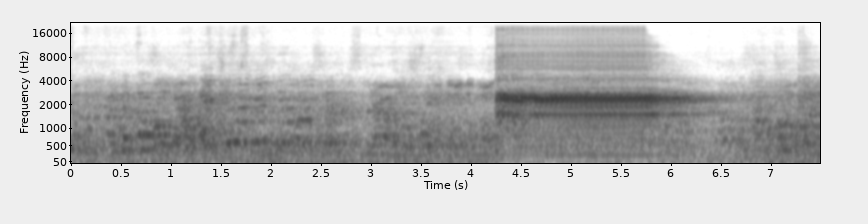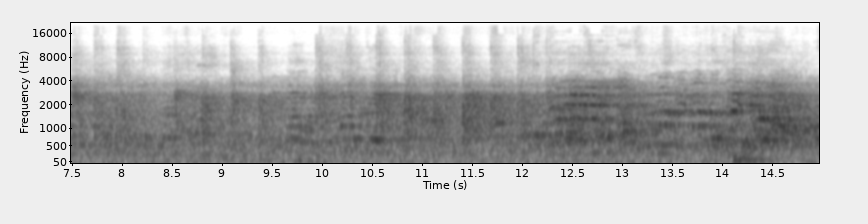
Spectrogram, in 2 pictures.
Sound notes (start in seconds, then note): 4.2 siren buzzing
